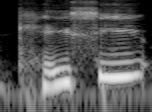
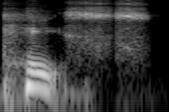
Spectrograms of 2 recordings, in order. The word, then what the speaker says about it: Case: Is his first name Casey or just Case? Because I know it's spelled C-A-S-E. But that's not pronounced Casey? – It's Case. If it's Casey, he hasn't corrected anybody because all the NFL announcers have been saying Case.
